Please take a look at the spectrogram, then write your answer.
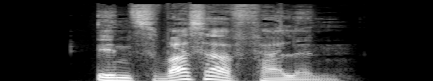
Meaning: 1. to fall through (of organized events, hopes, plans, typically because of external circumstances) 2. Used other than figuratively or idiomatically: see ins, Wasser, fallen
- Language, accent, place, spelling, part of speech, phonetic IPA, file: German, Germany, Berlin, ins Wasser fallen, verb, [ɪns ˈvasɐ ˌfalən], De-ins Wasser fallen.ogg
